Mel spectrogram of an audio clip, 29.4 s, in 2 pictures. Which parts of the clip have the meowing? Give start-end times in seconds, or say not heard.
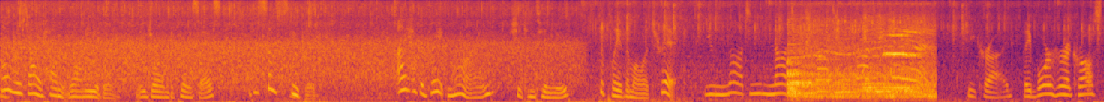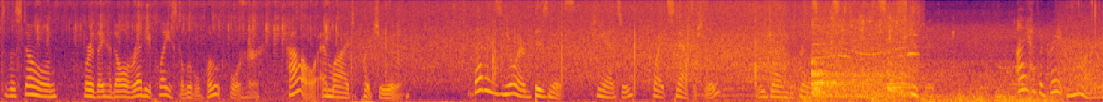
10.4-12.5, 25.5-27.0.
